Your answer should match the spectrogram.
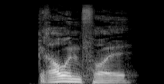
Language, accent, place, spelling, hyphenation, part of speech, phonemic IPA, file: German, Germany, Berlin, grauenvoll, grau‧en‧voll, adjective / adverb, /ˈɡʁaʊ̯ənˌfɔl/, De-grauenvoll.ogg
- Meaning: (adjective) awful, gruesome, terrible, horrifying; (adverb) cruelly, horribly, ghastly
